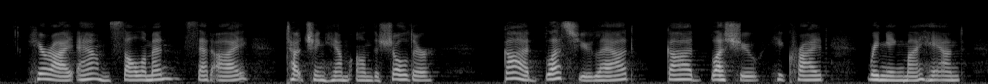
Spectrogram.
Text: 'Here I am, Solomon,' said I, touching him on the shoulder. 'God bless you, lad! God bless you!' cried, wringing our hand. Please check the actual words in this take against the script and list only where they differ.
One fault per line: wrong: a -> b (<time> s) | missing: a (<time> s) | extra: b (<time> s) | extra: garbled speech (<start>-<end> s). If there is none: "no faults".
extra: he (7.7 s)
wrong: our -> my (9.0 s)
